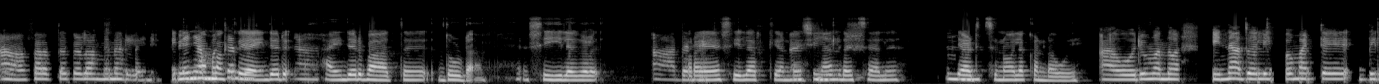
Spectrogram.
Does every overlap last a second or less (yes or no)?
yes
